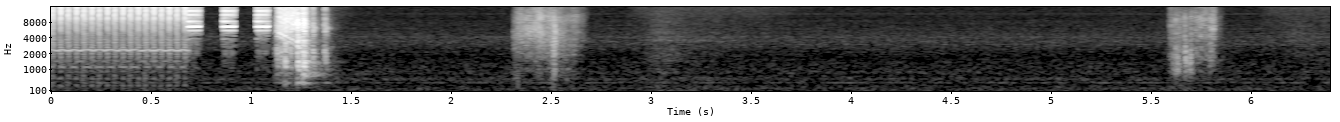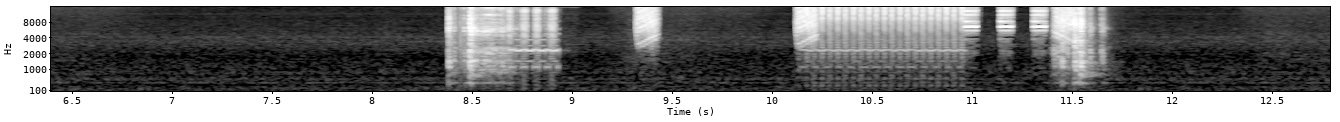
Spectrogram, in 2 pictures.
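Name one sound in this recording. Short electronic buzzes and beeps sound in bursts.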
